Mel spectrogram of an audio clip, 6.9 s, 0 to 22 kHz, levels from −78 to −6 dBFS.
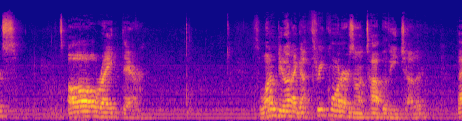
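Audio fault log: No faults detected in the audio.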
